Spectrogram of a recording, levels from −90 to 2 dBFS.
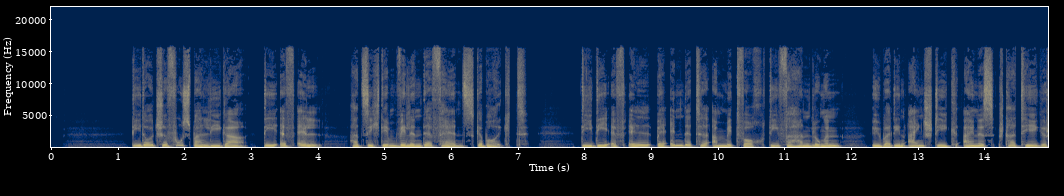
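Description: No technical faults are audible.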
